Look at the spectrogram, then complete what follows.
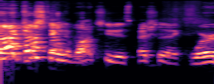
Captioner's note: laughter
